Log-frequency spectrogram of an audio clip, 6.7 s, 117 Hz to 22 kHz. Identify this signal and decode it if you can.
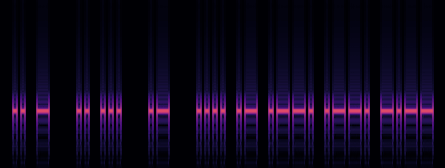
Morse code, heard as a keyed tone, about 20 wpm, 700 Hz. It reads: IT IS A HAPPY
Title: Sentences from Top 1000 Words - Review Part 6 - 20wpm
